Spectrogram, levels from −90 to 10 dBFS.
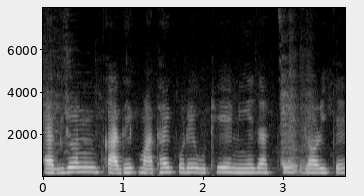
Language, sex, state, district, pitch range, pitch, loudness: Bengali, female, West Bengal, Purulia, 190-210 Hz, 195 Hz, -20 LUFS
